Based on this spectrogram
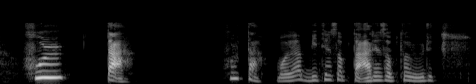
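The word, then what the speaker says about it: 훑다: 이거 훌 여기 발음이 좀 뭉쳐졌는데 우자예요. 훌따.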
